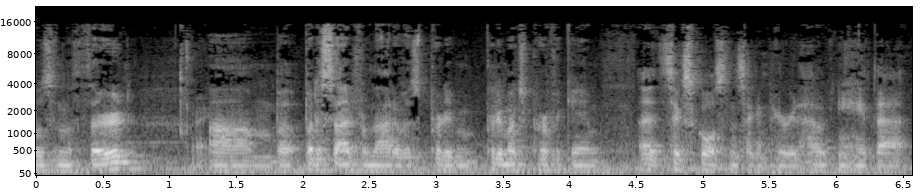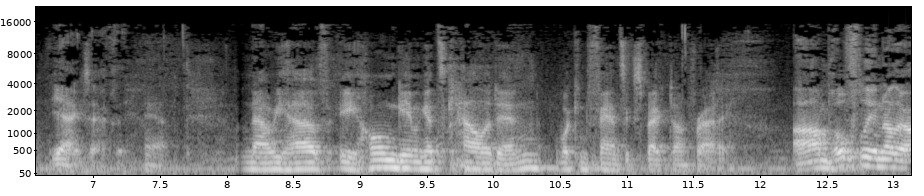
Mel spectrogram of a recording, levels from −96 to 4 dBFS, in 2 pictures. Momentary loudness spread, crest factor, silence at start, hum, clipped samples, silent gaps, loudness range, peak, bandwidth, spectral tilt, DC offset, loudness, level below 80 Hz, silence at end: 15 LU; 16 dB; 0 s; none; under 0.1%; none; 6 LU; 0 dBFS; 15.5 kHz; -5.5 dB/octave; under 0.1%; -17 LUFS; -38 dBFS; 0 s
